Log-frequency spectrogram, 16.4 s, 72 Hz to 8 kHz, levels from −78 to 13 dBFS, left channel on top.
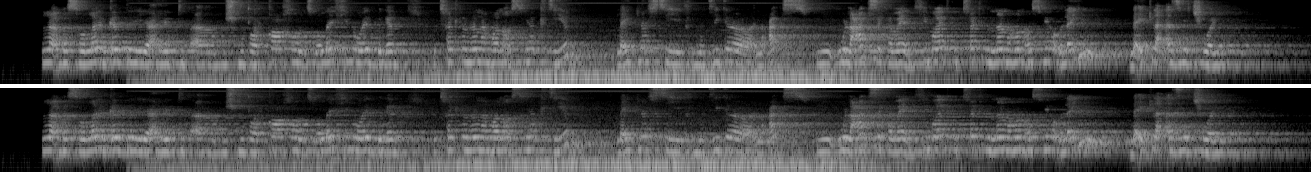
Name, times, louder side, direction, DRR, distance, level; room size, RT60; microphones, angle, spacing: voice 1, 0.5-7.3 7.7-13.8 14.1-15.3, left 1 dB, 50° left, 4 dB, 1.2 m, -27 dB
sound 1, 1.6-10.6, equal, 55° right, 2.0 m, -32 dB
18.5 x 18.0 x 3.2 m, 2.9 s
head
